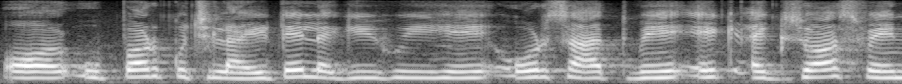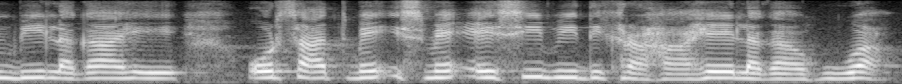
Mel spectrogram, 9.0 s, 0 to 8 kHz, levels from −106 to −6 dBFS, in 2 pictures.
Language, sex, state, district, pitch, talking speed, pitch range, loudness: Hindi, female, Andhra Pradesh, Anantapur, 225 Hz, 175 wpm, 220-240 Hz, -16 LUFS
